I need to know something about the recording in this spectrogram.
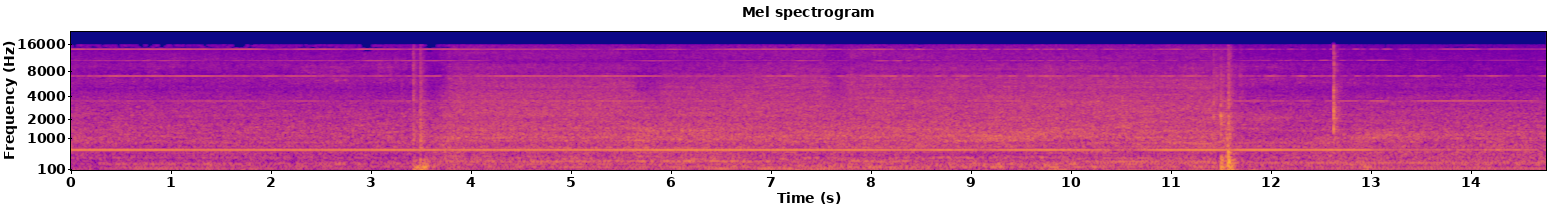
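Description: Vacuum cleaner running steadily with a constant whine. A few short knocks sound about three and a half seconds in and twice near the end.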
